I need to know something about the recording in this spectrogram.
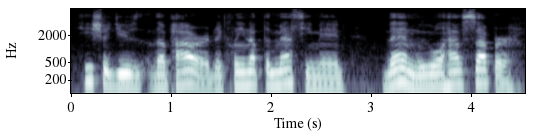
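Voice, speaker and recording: A woman voicing a sensible, mildly scolding babysitter in a children's storybook, speaking in a measured, firm way. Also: medium pitch, mellow, close to an everyday voice.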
